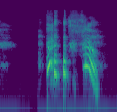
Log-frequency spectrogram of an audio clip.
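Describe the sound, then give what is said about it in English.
A loud sneeze: a quick intake of breath, then a sharp explosive burst with a brief second catch and a drawn-out, voiced tail fading away. No one talks. “I'm gonna sneeze.”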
